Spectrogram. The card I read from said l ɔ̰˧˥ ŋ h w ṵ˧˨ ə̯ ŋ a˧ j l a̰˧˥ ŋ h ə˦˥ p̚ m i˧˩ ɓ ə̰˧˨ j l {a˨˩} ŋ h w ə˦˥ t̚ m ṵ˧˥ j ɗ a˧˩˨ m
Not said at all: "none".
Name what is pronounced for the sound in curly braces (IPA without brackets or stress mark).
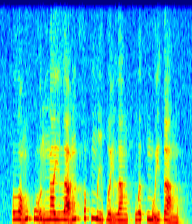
a˨˩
